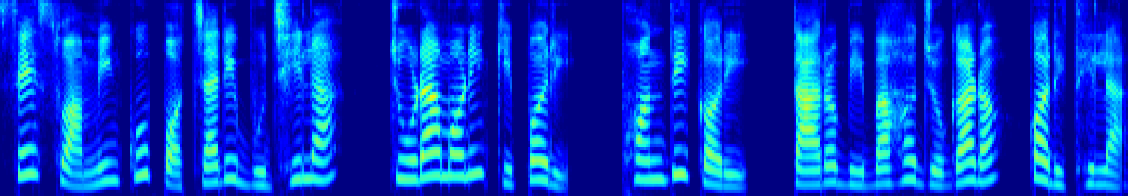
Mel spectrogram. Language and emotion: Odia, neutral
